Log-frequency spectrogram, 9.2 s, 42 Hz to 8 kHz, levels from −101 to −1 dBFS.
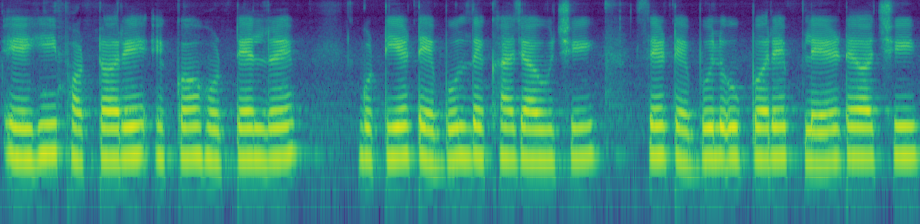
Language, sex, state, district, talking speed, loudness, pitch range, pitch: Odia, female, Odisha, Nuapada, 90 wpm, -14 LUFS, 195-205 Hz, 200 Hz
